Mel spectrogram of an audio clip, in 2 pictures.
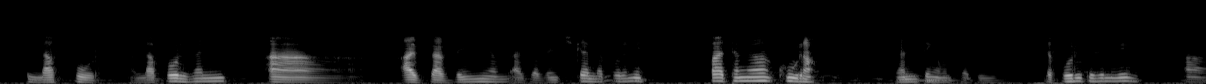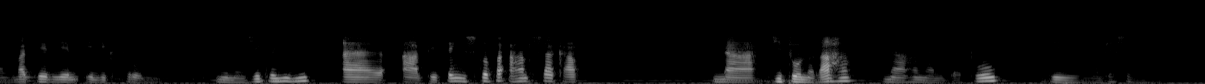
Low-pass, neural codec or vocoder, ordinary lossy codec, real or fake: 3.6 kHz; none; none; real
